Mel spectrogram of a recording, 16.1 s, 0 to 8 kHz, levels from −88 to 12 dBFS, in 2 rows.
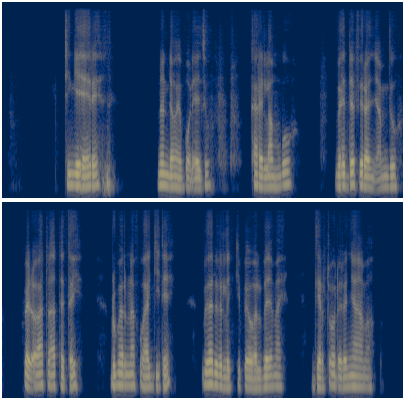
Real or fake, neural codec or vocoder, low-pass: fake; codec, 16 kHz, 0.7 kbps, FocalCodec; 7.2 kHz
